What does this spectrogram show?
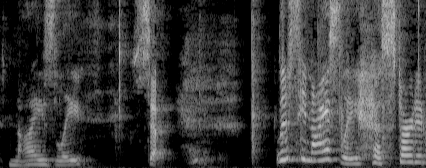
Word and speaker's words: Knisley: And I know her name looks like it's super hard to pronounce, but it is pronounced Knisley.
